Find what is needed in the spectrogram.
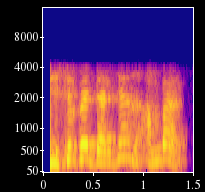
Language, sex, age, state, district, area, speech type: Sindhi, female, 60+, Uttar Pradesh, Lucknow, rural, conversation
